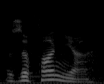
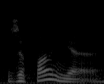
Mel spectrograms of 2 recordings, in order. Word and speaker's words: Zephaniah: which to pronounce that is more Zephaniah, all right, so can you say that? Zephaniah, yeah, it's a little different.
